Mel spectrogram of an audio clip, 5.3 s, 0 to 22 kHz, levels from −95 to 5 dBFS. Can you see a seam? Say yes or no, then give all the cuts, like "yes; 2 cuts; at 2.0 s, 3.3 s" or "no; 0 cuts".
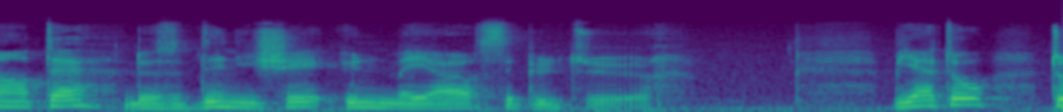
no; 0 cuts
